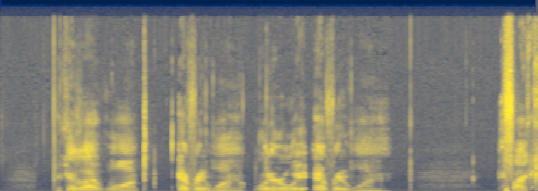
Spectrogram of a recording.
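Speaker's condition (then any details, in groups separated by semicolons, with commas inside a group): Cerebral palsy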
